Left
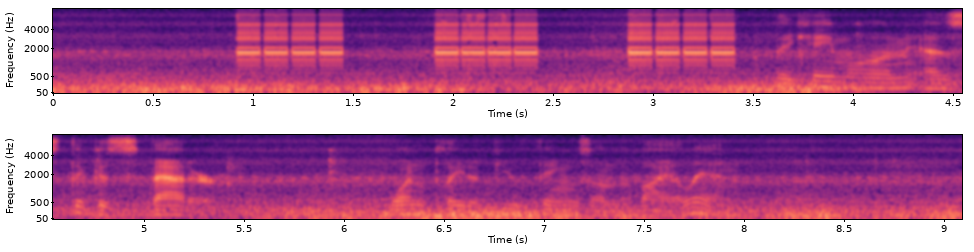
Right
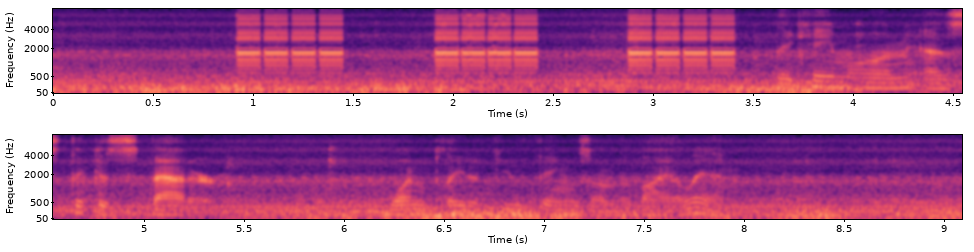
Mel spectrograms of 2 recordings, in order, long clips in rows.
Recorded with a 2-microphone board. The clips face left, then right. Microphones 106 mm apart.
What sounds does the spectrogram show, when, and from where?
0.9 s an alarm clock: 30° right (ahead or behind)
3.6 s a man speaking: 10° right (ahead or behind)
